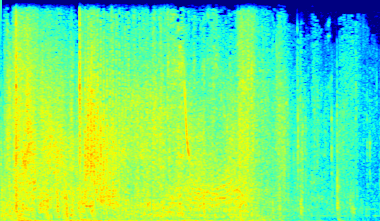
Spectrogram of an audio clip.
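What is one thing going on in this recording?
Lightning crackles.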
